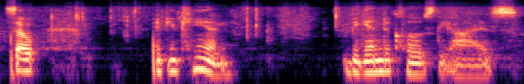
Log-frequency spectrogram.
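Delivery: measured meditation guide, long pauses between phrases; guided meditation. Real, not acted.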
